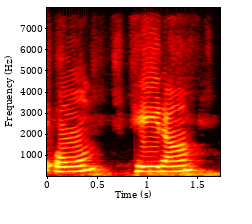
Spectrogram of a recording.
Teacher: जिन स्वरों के उच्चारण में 3 मात्रा का समय लगता है उन्हें प्लुत स्वर कहते हैं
